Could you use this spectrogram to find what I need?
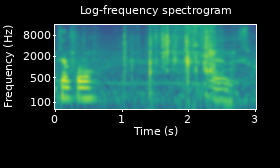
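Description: A cardboard box slides and taps against another box.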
